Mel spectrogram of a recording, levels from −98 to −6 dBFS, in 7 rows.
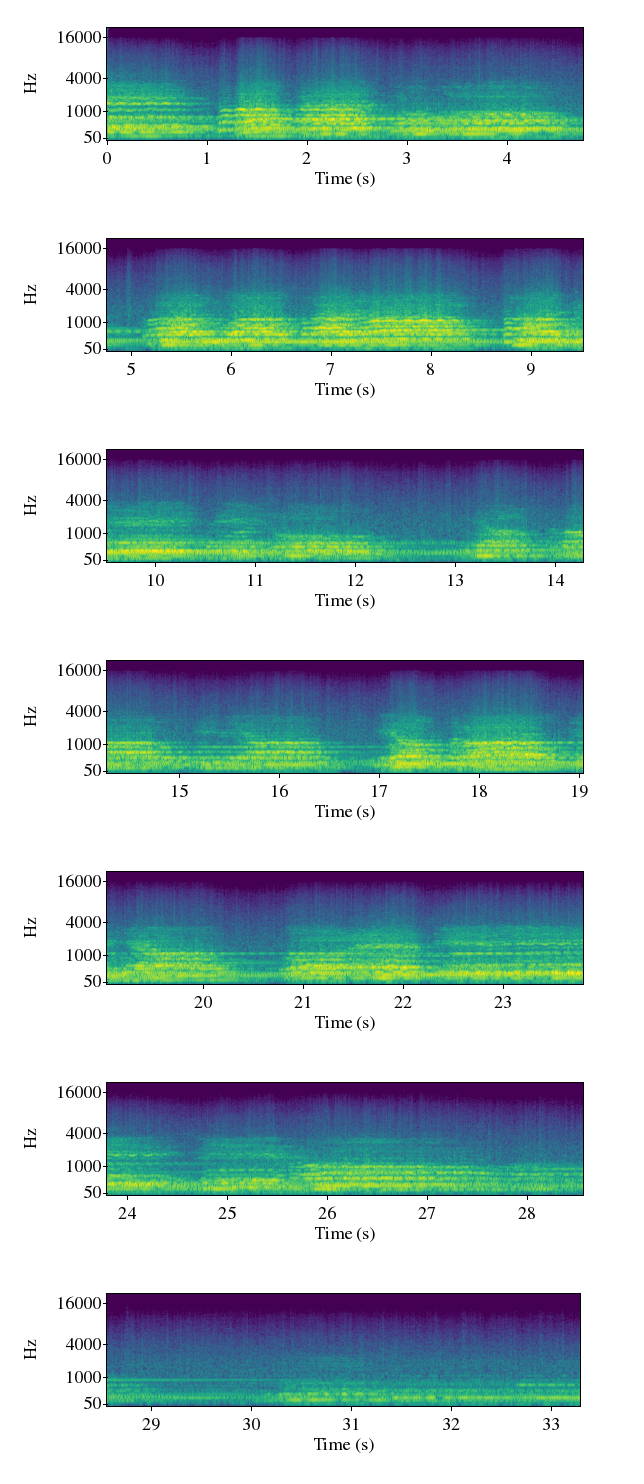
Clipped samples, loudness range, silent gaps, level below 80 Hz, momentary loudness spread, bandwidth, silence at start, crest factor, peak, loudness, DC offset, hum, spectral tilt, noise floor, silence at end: under 0.1%; 16 LU; none; -48 dBFS; 17 LU; 9.4 kHz; 0 s; 16 dB; 0 dBFS; -16 LUFS; under 0.1%; none; -8.5 dB/octave; -39 dBFS; 0 s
